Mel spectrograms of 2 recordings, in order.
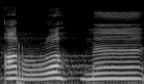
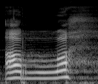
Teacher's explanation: h-nya halus keluarin anginnya yang banyak jangan arah ma tapi arrah arrahmani Makanya juga lagi-lagi jangan kepanjangan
